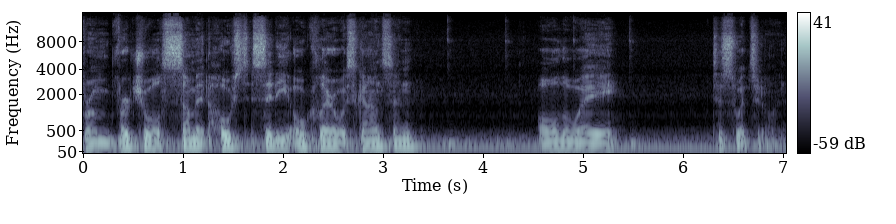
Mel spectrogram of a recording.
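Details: Adult male speaker; ordinary speech.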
